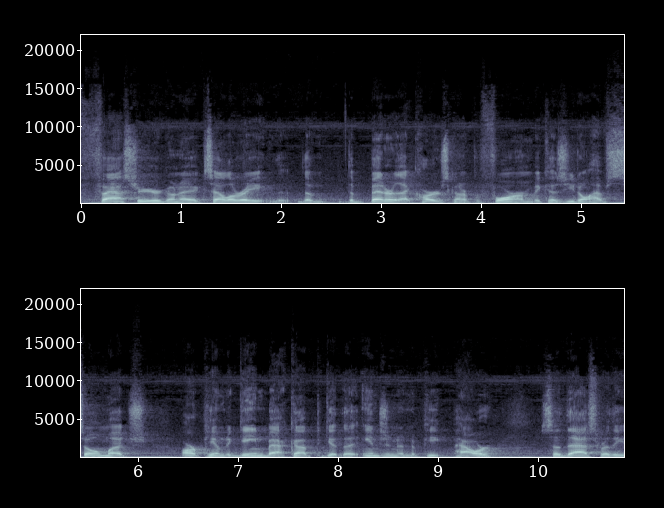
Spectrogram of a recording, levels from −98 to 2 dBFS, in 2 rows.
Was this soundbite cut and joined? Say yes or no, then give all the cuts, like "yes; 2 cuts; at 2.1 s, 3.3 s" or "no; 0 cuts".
no; 0 cuts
